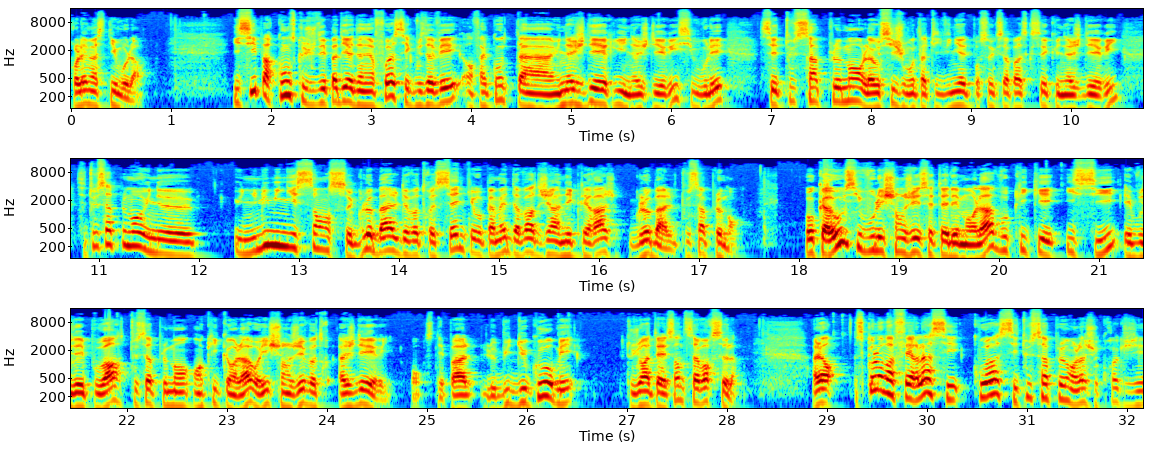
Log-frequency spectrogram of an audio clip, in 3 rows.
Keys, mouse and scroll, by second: 0.4-1.4 drag, 4.9-17.7 drag, 17.7 z, 27.7-29.4 drag, 30.0 click.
